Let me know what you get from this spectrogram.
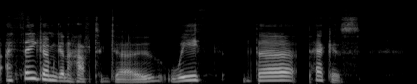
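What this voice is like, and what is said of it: Put-on British accent drifting Australian. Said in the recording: “I'm going to have to do them in an accent ... I've been working on my Australian accent, my British accent starts to morph a little bit halfway through ... I'm just an Australian accent now. I've lost my ability to do an English accent.”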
